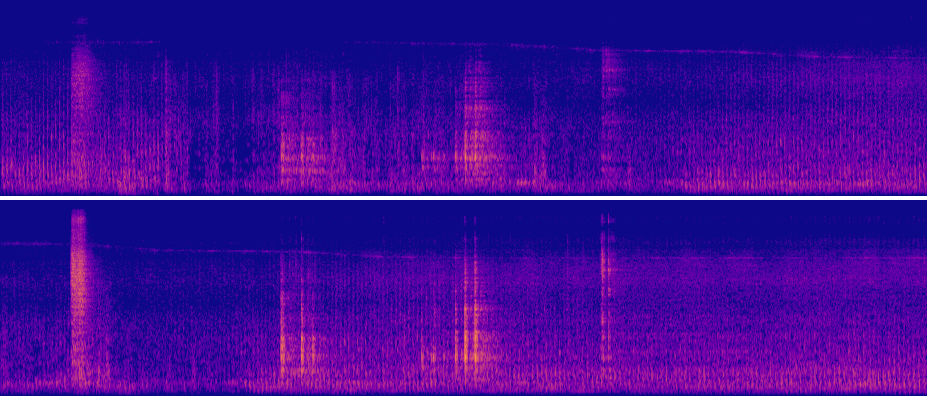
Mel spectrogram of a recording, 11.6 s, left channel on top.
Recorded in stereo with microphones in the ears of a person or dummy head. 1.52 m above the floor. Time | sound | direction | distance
0.9 | tearing paper | 65° right (ahead or behind) | 0.9 m
3.5 | a running tap | 65° right (ahead or behind) | 1.1 m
